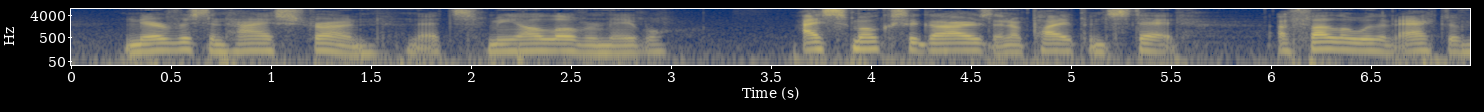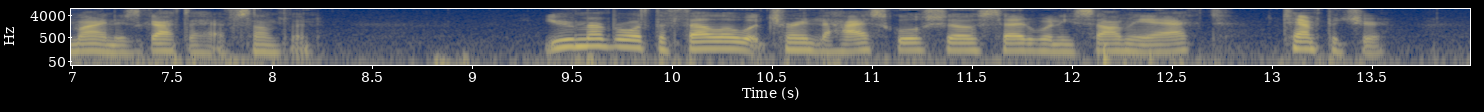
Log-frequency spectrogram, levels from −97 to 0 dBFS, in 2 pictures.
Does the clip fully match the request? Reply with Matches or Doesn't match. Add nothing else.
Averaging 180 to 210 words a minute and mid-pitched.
Matches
